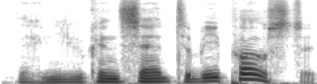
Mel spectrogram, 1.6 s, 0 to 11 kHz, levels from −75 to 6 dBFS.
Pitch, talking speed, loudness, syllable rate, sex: 115 Hz, 225 wpm, -16 LUFS, 5.5 syllables/s, male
